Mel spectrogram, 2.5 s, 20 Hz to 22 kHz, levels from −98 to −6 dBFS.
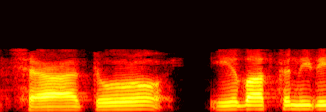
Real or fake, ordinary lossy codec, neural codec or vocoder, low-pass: fake; MP3, 24 kbps; codec, 16 kHz, 0.5 kbps, FunCodec, trained on LibriTTS, 25 frames a second; 3.6 kHz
